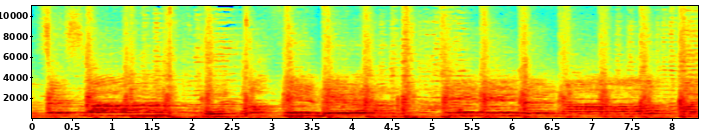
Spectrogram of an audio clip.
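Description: Loud party music with many voices singing together over a steady beat of about three strikes a second, with hand-clapping along to it.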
